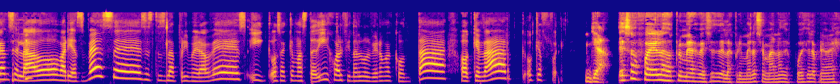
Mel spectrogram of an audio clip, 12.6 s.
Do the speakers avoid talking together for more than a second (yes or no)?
yes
